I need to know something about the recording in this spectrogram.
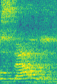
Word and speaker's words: Samhain: And no, Samhain is not spelled how you think it is spelled. They put an M in there.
